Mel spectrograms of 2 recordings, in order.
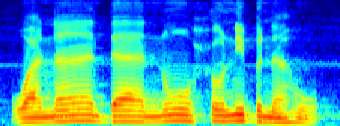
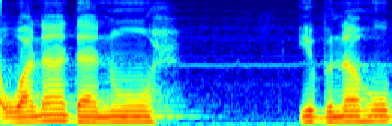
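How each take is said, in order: First: The phrase flows on without stopping after Nuh. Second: The reading stops after Nuh before the object. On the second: "Dia baca wanada Nuh ibnahu begini-begini"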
